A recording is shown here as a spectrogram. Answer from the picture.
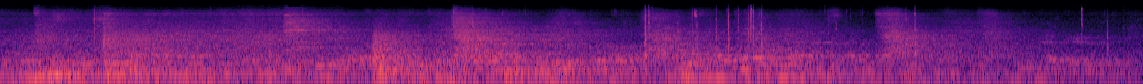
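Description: Background talk in a large reverberant hall, with several voices chatting and a few short knocks and clatters among them.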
